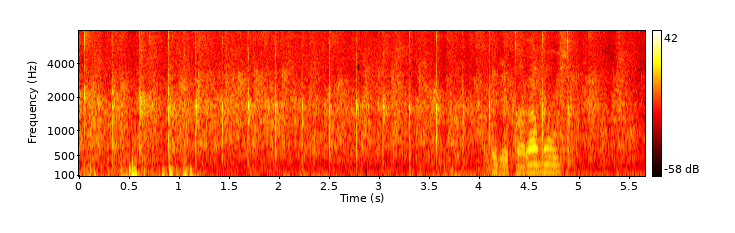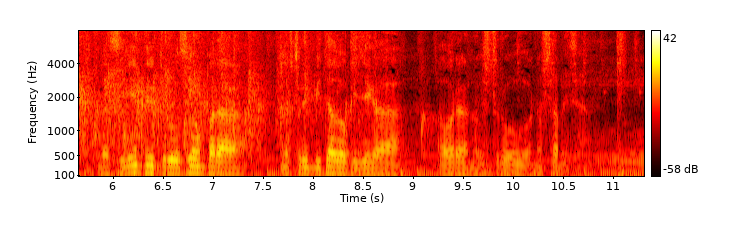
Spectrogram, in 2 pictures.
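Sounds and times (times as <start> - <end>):
audience applause: 0.0 - 8.7
speech: 4.2 - 5.0, 5.9 - 10.9.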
